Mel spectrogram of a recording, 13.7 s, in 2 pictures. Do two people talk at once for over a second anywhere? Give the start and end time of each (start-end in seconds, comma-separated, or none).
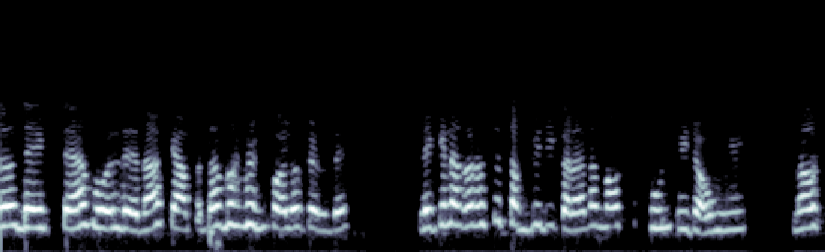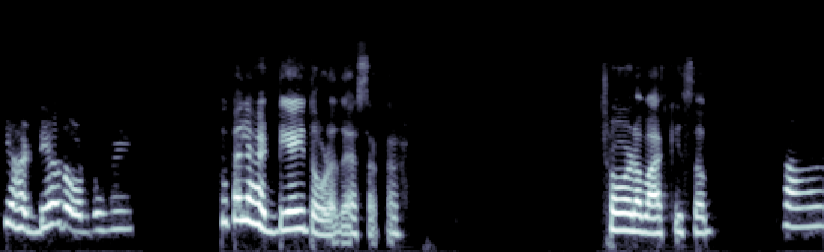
none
